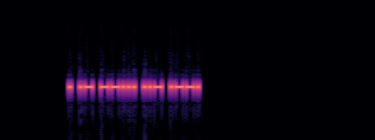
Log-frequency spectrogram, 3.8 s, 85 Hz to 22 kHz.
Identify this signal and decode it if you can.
Morse code, heard as a keyed tone, about 44 wpm, 700 Hz. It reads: EA7UP
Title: DXCC-100 Call Signs - 5 Characters - 45wpm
